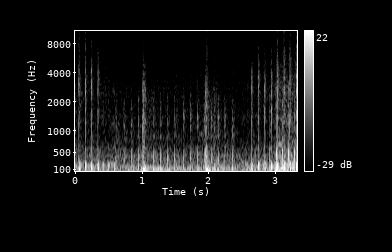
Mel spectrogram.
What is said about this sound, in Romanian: Inamicul, care inițial a fost dezorganizat de către focul artileriei, ripostează cu foc încercând să mențină poziția.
